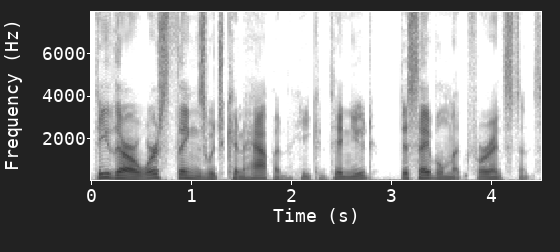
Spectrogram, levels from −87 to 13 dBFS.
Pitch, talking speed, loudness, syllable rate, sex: 110 Hz, 185 wpm, -20 LUFS, 6.0 syllables/s, male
